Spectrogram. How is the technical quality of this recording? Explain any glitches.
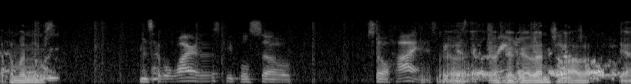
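The recording has several call-related glitches: two stretches of echo, a brief level dip at the start, and two packet-loss events, all heard over audio that stops at 8 kHz, consistent with a wideband Opus call path.

From 0.00 to 0.29 s the opening speech dips by about 10 dB, for roughly 0.2 s in total, and sounds ducked. This is likely speech suppressed in double talk: with both ends active, the echo canceller attenuated the near talker along with the echo.

An echo leak is heard from 0.33 to 0.62 s, a copy delayed by 232 ms at about 5 dB below the speech. A second one runs from 5.15 to 6.20 s, delayed 246 ms and at roughly equal level. The likely cause is a loudspeaker on one side whose echo canceller failed to remove the microphone pickup.

A burst of packet loss occurs at 2.03 to 2.13 s. About 80 ms of audio is missing, and the receiver extended the last sound over the gap while fading it. 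This gives a held buzz or hiss before the speech resumes further along.

Short concealed packet loss appears at 3.73 to 3.78 s, where about 20 ms never arrived in time. The decoder synthesised roughly 23 ms from the preceding signal and blended it back, heard as a brief smear or wobble.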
